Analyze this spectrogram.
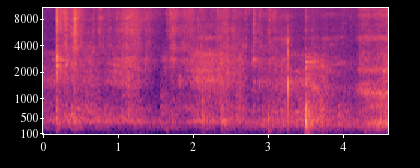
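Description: Wooden spatula stirring chopped tomatoes in a stainless steel pot, with scattered knocks and scrapes of the spatula against the pot among the wet sound of the fruit.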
